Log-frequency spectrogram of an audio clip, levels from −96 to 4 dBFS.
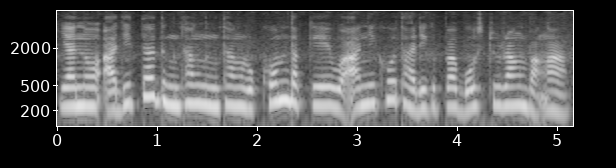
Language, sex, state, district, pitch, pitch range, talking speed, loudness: Garo, female, Meghalaya, West Garo Hills, 240 Hz, 225-255 Hz, 115 wpm, -15 LUFS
